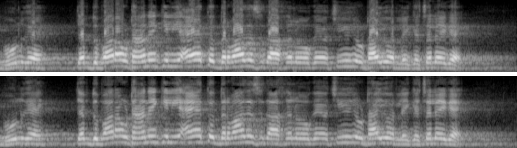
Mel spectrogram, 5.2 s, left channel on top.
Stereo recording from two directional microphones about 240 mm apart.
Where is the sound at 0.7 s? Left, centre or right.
Right.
